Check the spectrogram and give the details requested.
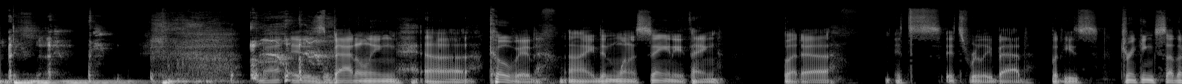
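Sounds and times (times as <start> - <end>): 
person coughing after choking on coffee: 0.0 - 1.2, 2.5 - 3.4
speech: 2.6 - 11.8.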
